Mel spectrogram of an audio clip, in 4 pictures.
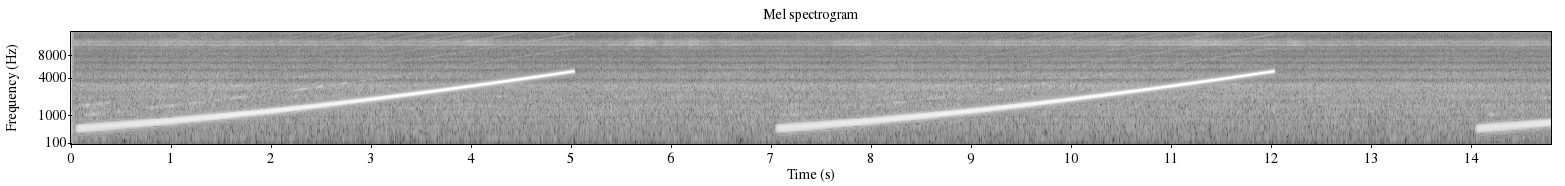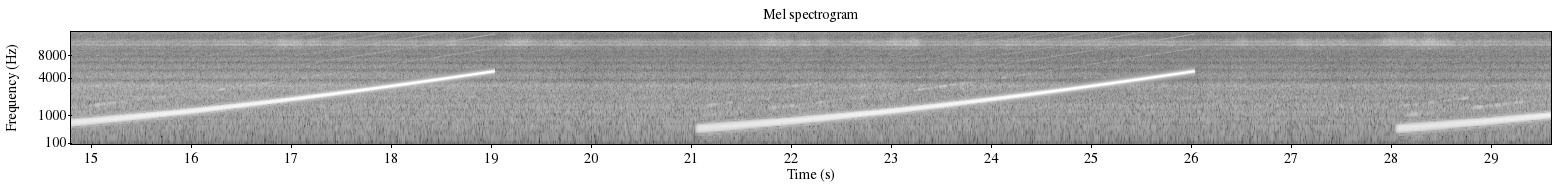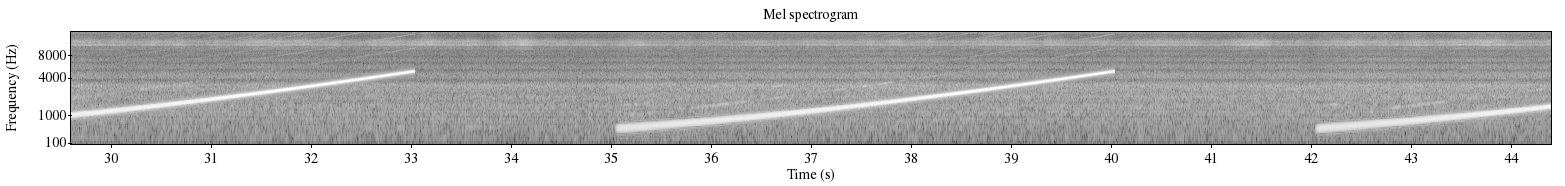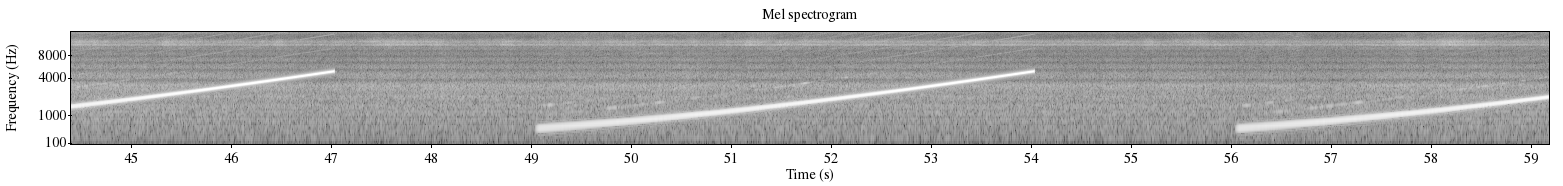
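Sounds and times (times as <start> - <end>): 
frequency sweep 500 to 5 kHz: 0.0 - 5.0, 7.0 - 12.0, 14.0 - 19.0, 21.0 - 26.0, 28.0 - 33.1, 35.0 - 40.1, 42.0 - 47.1, 49.0 - 54.1, 56.0 - 59.1.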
